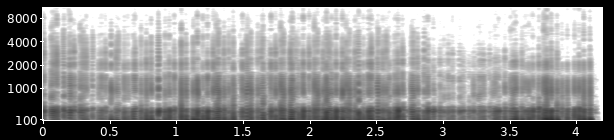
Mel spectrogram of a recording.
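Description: Long nails tap quickly on the cover of a white softcover "Getting Things Done" paperback book. The result is a dense, steady patter of short, dull taps, weighted toward the low end with little brightness, and each tap dies away almost instantly.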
